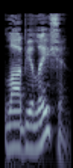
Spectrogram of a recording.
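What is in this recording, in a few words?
"lobulation", English, British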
